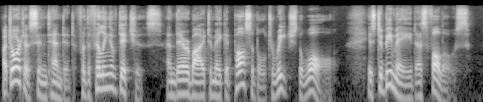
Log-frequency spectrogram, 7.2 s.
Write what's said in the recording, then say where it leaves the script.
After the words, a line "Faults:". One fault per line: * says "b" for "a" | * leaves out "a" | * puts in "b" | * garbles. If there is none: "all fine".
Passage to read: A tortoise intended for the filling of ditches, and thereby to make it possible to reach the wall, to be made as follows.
A tortoise intended for the filling of ditches, and thereby to make it possible to reach the wall, is to be made as follows.
Faults:
* puts in "is"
